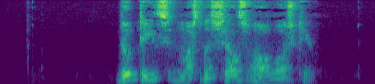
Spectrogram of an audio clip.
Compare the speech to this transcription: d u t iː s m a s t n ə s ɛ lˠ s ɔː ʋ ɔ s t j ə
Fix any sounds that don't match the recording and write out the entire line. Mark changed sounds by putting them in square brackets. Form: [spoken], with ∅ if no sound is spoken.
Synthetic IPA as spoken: d u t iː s m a s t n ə s ɛ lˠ s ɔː ʋ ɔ s [k] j ə

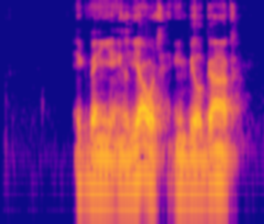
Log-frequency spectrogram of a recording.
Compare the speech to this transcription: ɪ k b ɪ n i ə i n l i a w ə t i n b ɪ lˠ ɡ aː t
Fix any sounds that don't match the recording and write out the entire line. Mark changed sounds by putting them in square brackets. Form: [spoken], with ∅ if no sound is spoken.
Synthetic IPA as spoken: ɪ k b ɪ n [j] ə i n l [j] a w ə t i n b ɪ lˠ ɡ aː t

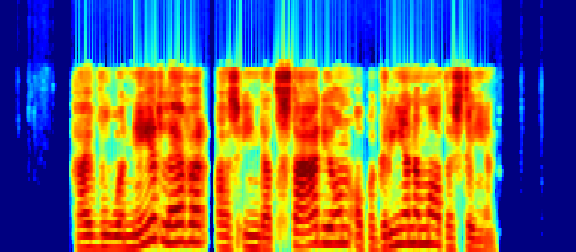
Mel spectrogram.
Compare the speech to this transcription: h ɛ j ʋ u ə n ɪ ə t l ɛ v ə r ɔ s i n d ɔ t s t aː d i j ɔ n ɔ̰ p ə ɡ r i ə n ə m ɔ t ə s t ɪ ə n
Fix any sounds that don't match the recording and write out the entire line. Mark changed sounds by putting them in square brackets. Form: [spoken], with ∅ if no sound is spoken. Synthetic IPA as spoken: h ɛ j ʋ u ə n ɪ ə t l ɛ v ə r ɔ s i n d ɔ t s t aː d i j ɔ n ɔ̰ p ə ɡ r i ə n ə m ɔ t ə s t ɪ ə n

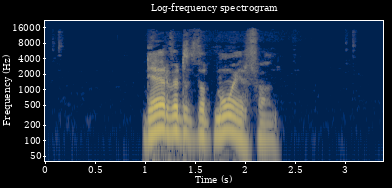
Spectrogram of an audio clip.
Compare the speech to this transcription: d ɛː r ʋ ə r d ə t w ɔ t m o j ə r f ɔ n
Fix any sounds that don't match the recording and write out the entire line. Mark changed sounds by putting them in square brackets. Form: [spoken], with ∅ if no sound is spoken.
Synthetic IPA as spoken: d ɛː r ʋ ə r [t] ə t [ʋ] ɔ t m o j ə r f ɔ n

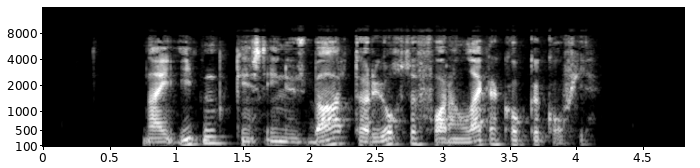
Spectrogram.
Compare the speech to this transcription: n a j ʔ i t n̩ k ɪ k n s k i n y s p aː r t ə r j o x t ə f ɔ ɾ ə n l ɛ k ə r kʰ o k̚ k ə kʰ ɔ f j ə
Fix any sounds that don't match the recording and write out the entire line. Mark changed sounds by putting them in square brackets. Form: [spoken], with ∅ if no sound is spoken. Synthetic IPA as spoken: n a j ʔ i t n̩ k ɪ [∅] n s [t] i n y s [b] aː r t ə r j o x t ə f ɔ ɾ ə n l ɛ k ə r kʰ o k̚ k ə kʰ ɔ f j ə

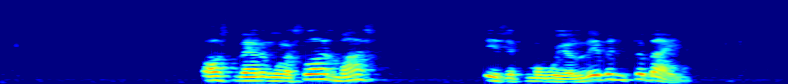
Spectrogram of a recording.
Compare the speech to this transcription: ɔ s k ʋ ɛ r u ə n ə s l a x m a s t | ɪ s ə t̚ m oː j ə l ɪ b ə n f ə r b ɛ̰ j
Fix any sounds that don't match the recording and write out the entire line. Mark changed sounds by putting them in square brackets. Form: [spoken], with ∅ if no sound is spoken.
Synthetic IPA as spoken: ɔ s [t] ʋ ɛ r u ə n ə s l a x m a s t | ɪ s ə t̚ m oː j ə l ɪ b ə n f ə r b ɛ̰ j

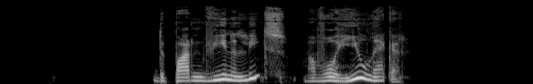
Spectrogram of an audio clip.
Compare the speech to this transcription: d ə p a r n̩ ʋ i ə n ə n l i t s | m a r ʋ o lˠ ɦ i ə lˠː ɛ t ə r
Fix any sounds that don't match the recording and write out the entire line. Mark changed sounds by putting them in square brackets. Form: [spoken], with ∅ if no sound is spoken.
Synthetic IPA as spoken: d ə p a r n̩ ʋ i ə n ə n l i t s | m a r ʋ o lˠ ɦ i ə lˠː ɛ [k] ə r

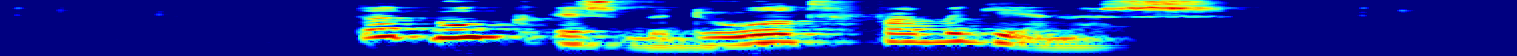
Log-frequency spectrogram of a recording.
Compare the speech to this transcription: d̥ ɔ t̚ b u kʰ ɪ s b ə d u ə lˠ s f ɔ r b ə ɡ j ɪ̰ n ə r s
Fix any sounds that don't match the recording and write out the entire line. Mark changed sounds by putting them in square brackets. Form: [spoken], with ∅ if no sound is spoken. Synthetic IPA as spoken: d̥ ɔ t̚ b u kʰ ɪ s b ə d u ə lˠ [t] f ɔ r b ə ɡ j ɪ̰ n ə r s

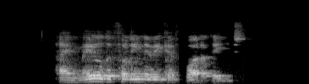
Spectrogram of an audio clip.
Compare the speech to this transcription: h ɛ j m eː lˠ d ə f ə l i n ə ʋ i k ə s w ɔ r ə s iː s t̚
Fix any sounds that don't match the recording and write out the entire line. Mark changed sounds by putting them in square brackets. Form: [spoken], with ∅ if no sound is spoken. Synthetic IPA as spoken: h ɛ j m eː lˠ d ə f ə l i n ə ʋ i k ə [f] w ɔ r ə [t] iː s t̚

